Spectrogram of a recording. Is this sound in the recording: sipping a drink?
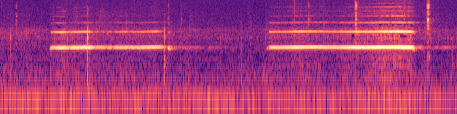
no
